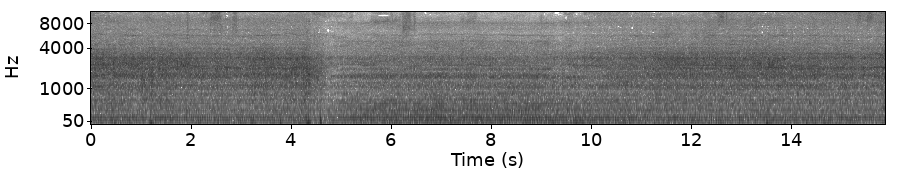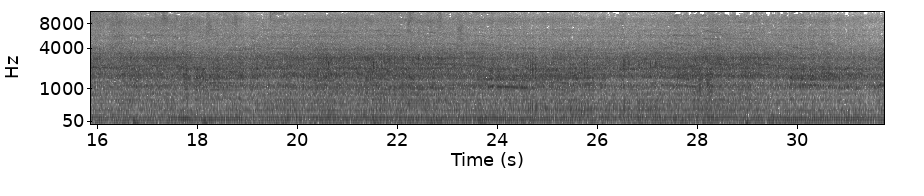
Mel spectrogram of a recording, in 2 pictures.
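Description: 2019 Suzuki King Quad 750's single-cylinder four-stroke engine running steadily under way on a dirt trail, with two quick knocks about four and a half seconds in.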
